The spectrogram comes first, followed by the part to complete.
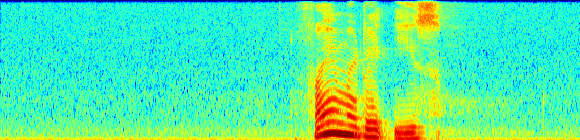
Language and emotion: Russian, neutral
